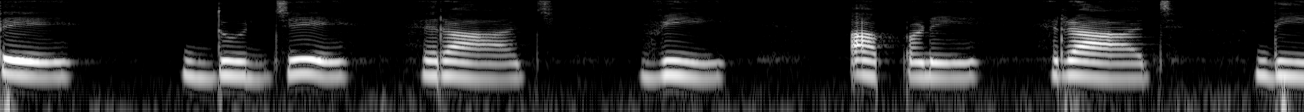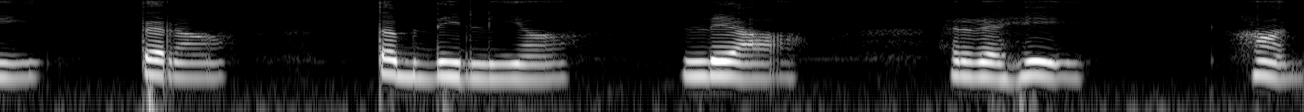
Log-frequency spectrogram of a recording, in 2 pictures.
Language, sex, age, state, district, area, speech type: Punjabi, female, 18-30, Punjab, Fazilka, rural, spontaneous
